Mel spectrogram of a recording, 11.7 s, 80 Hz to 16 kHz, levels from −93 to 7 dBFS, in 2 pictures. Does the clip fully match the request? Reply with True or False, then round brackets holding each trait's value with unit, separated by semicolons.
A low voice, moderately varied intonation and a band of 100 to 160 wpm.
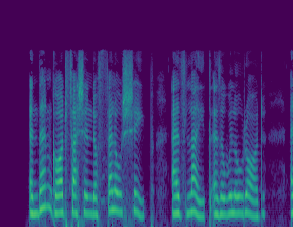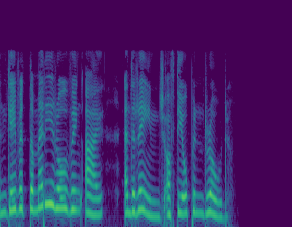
False (250 Hz; 3.0 semitones; 140 wpm)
